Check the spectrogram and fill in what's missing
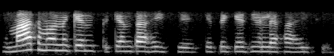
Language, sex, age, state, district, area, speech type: Odia, female, 30-45, Odisha, Kalahandi, rural, conversation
